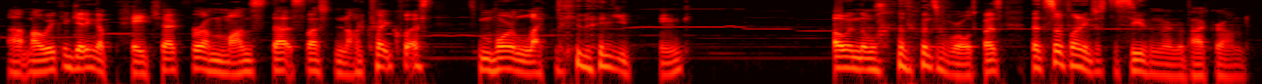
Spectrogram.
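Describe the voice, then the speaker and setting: A man with a deep voice chats casually as a game streamer. He comments on the game and talks to viewers, with faint game music in the background. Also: expressive, fairly quick, mellow. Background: video game music.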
